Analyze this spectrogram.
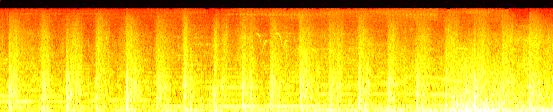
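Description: Footsteps thud at a steady run.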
